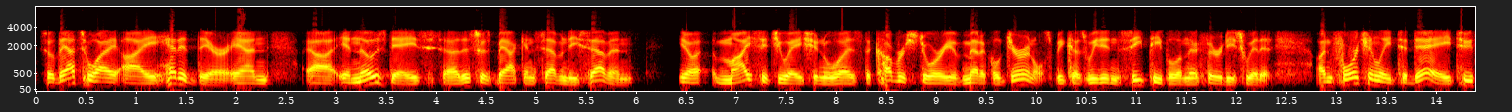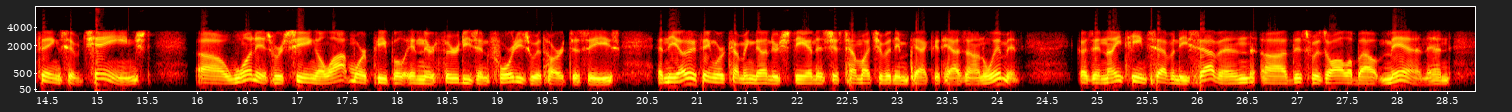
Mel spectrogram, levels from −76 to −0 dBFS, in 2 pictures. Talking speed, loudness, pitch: 190 wpm, -19 LUFS, 110 Hz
